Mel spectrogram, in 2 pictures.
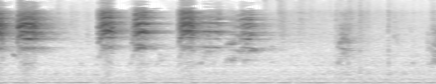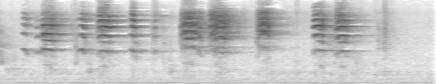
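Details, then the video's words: Nanday conure parakeets, also called black-hooded parakeets, in a feeding frenzy at a backyard seed feeder: loud, harsh, shrieking squawks in bursts, several birds calling over one another, with a steady low hum beneath. "Backyard Nanday Conure Parakeet, Feeding Frenzy, Parrot, Black-Hooded , Chips, song, Sounds,"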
